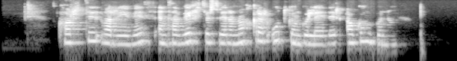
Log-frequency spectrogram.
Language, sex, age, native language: Icelandic, female, 20-29, Icelandic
